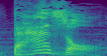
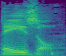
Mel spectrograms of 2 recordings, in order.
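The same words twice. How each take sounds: First: The word is pronounced the British way. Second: The word is pronounced a non-British way. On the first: The speaker calls it right. "in the UK, it's Basil" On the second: The speaker calls it wrong. "not Basil"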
